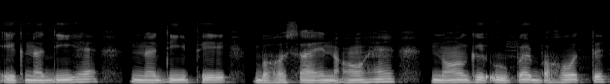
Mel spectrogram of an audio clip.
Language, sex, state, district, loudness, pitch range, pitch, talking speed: Hindi, male, Uttarakhand, Uttarkashi, -25 LUFS, 100-110 Hz, 105 Hz, 135 wpm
